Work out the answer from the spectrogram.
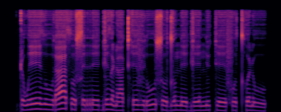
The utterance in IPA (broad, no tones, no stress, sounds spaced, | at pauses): ʈ ʊ w eː ð uː ɾ aː θ ʊː s e r eː ɡ e ð a ɳ aː kʰ e v y ɾ uː s ʊː d ʊ n̪ eː ɡ eː n̪ y k eː f ʊː t̪ʰ ʊ ɳ uː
